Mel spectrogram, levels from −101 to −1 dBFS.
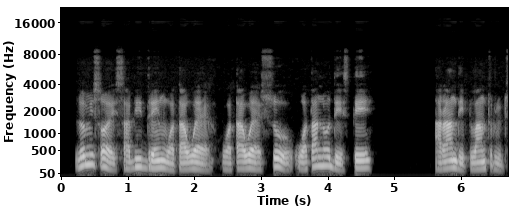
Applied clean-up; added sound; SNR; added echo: none; none; none; none.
